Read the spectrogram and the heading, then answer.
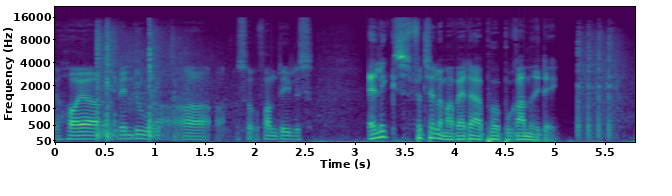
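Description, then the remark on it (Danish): Sharp AK-47 rifle shots crack repeatedly in the background, scattered bursts as Ukrainian soldiers fire at targets out in the field at a training site in northern England, while a man speaks steadily in the foreground over them. “Det, du kan høre i baggrunden her, det er ukrainske soldater, bevæbnet med en AK-47, som prøver at ramme deres mål ude på marken.”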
